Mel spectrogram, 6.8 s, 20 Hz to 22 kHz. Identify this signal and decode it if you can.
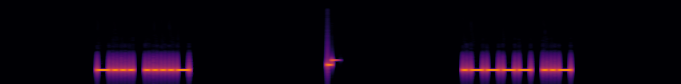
Morse code, heard as a keyed tone, about 30 wpm, 700 Hz. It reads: B 4 1 U
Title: Two Challenging Letter-Number Combinations 30wpm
